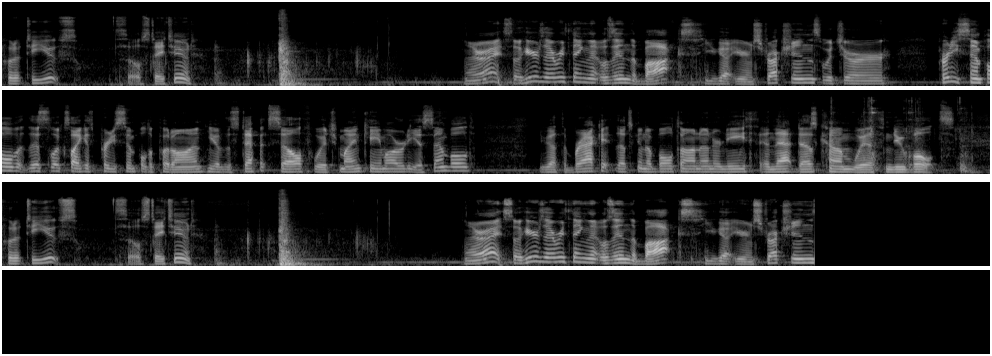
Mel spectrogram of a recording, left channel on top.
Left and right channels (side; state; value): right; drops out; at 8.2 s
